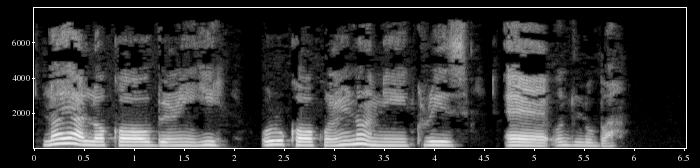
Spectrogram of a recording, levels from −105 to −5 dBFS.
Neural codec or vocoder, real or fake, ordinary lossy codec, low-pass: none; real; MP3, 32 kbps; 7.2 kHz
